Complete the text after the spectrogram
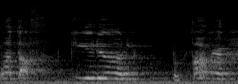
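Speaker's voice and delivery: high, strained mock rage; furious threat. [name] yelling at the kid who dropped in on him, high angry snarl. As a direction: snarl the threat like an enraged local.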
